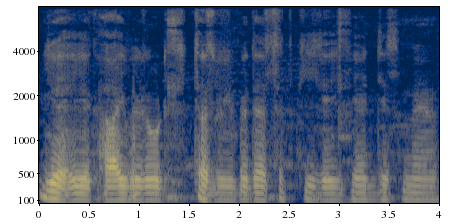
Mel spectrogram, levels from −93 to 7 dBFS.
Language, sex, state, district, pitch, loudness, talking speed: Hindi, male, Uttar Pradesh, Jalaun, 105 Hz, -28 LUFS, 195 wpm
